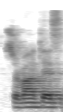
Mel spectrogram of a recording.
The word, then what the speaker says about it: Cervantes: That's @Cervantes1. Cervantes, it's like a play on my last name.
